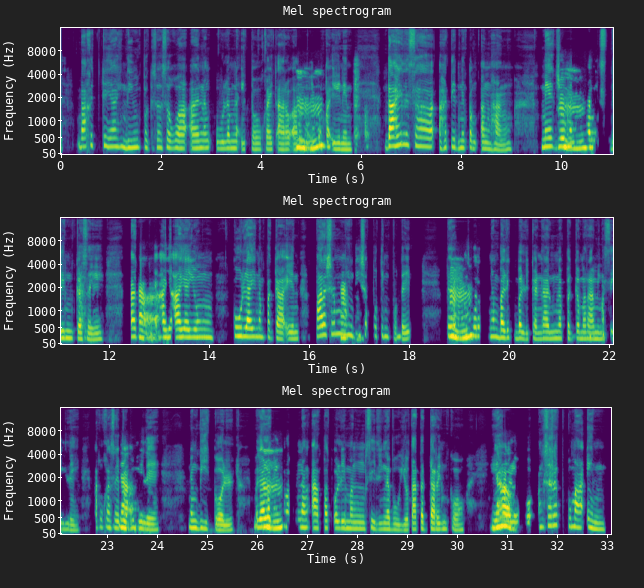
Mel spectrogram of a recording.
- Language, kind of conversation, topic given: Filipino, unstructured, Anong ulam ang hindi mo pagsasawaang kainin?
- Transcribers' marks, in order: tapping; other background noise; distorted speech; tongue click; static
